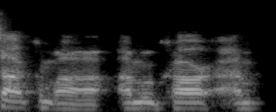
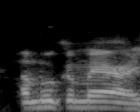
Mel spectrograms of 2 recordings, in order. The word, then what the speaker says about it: Amukamara: Prince Amukar. Am I saying it right? Amukamara, yes.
